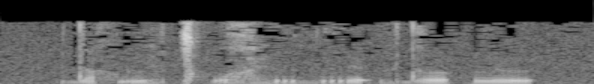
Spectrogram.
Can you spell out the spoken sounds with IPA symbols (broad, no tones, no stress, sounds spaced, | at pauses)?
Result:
d ɑ x ṵ l ɛ̤ ǀʰ ṵ ʁ ɛ̤ r ṳ r ɛ ʔ ə̤ d ʌ | l ə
